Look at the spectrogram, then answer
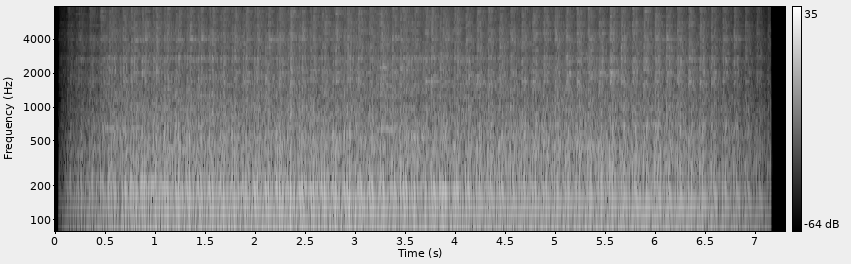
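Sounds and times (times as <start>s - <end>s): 
cars: 0.0s - 7.2s.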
